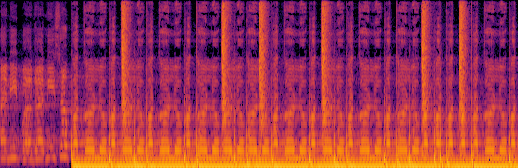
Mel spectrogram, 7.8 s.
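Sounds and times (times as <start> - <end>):
Arabic trap music for cars: 0.0 - 7.7.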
